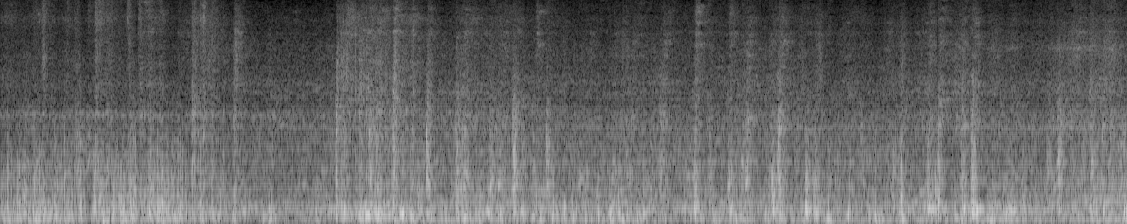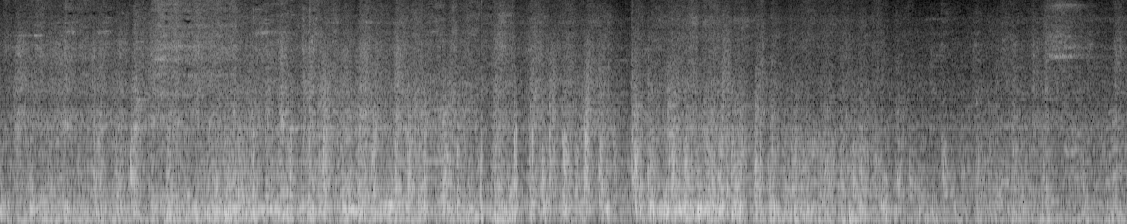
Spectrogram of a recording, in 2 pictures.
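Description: Train wheels rumble and clatter steadily over the rails.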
